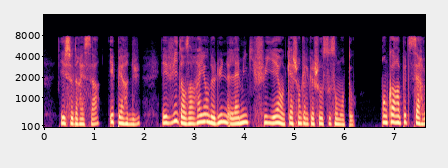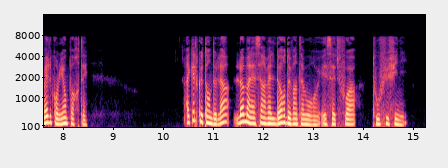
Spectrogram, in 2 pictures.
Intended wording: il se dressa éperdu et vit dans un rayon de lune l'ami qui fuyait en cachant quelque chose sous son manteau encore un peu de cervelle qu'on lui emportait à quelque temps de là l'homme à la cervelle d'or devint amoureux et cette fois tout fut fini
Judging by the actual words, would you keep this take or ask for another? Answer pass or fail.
pass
